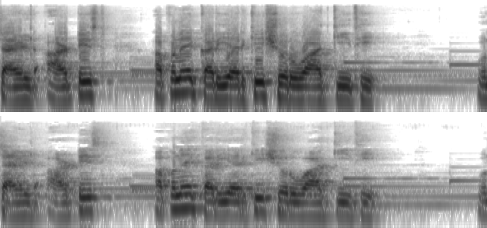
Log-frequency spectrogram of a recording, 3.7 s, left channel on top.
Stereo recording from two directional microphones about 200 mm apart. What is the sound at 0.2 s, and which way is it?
Speech, 50° left (ahead or behind).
